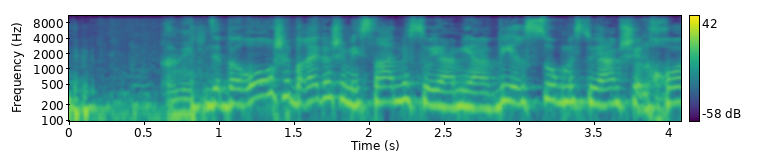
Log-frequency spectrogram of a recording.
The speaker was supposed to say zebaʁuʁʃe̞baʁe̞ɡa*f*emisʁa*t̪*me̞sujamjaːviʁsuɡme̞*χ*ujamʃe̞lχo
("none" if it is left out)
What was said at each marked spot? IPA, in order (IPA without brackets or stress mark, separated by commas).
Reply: ʃ, d̪, s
